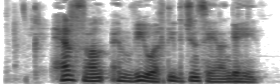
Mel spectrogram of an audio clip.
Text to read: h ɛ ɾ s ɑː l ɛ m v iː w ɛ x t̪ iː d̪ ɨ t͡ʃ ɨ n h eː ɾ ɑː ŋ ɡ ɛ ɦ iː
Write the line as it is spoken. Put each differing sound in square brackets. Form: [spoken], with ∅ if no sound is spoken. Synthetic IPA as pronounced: h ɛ ɾ s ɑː l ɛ m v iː w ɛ x t̪ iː d̪ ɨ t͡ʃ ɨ n [s] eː ɾ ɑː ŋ ɡ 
